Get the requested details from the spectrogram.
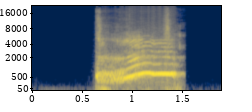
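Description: A domestic cat gives a trill meow, a rolled trill that rises and flows into a meow.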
